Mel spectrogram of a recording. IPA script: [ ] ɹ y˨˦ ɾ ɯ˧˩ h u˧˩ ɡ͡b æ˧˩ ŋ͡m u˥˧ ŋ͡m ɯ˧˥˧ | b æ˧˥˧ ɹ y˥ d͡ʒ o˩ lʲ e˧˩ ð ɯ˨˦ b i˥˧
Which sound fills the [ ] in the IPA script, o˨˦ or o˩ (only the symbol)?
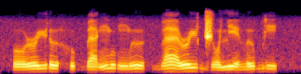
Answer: o˩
